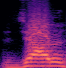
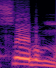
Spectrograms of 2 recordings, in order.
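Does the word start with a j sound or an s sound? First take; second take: j sound; s sound. First: The word starts with a j sound. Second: The word starts with an s sound. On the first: The speaker calls it right. "জার উচ্চারণ হবে" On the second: The speaker calls it wrong. "টি এস A আর টা সর না"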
